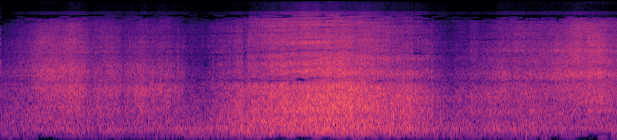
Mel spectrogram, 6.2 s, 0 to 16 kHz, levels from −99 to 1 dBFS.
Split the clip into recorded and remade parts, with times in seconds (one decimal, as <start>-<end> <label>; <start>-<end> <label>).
0.0-1.1 recorded; 1.1-1.7 remade; 1.7-6.2 recorded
